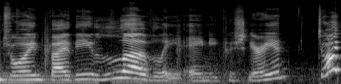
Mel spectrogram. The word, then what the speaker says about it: Keushguerian: Today I am joined by the lovely Amy Kushgarian. Do I pronounce that right?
